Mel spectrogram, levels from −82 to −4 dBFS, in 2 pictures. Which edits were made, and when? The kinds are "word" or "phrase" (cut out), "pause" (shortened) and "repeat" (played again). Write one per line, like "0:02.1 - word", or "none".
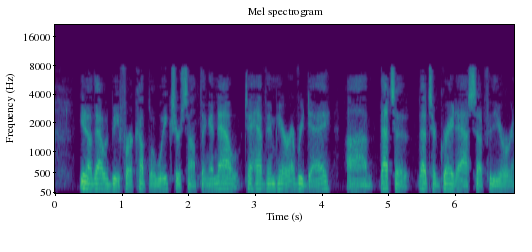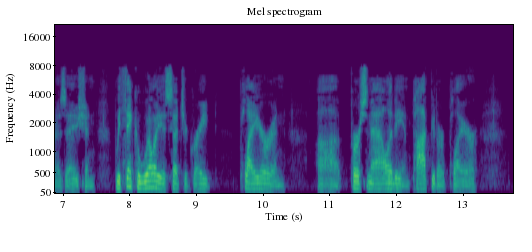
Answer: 0:04.2 - pause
